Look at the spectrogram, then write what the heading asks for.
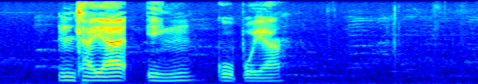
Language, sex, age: Tswana, male, 23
